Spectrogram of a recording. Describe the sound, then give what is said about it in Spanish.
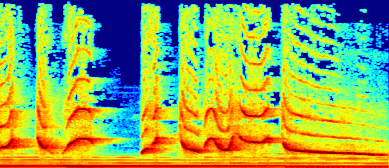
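A person whistles a run of loud phrases in Silbo Gomero, the whistled language, with sliding, warbling pitch contours rising and falling like speech melody, ending in a long descending whistle, over a steady low hum. “Espera, que te lo digo también en silbo. ¿Te acuerdas cómo sonaba? En silbo gomero.”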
